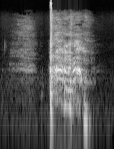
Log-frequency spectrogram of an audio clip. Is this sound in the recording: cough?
yes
